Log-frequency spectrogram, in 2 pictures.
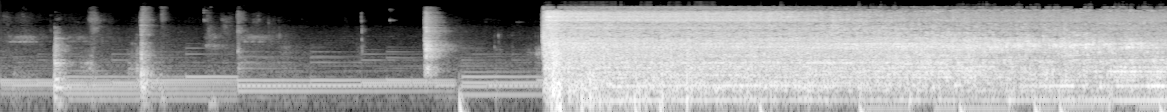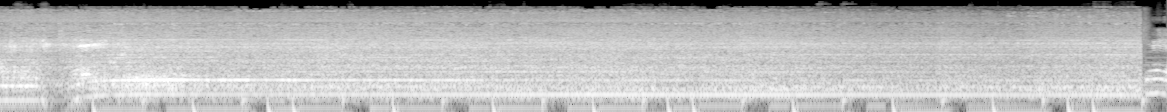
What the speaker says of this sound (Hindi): देखिए, इस तरह इसे बंद कर लेते हैं और इसे पीस देते हैं।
